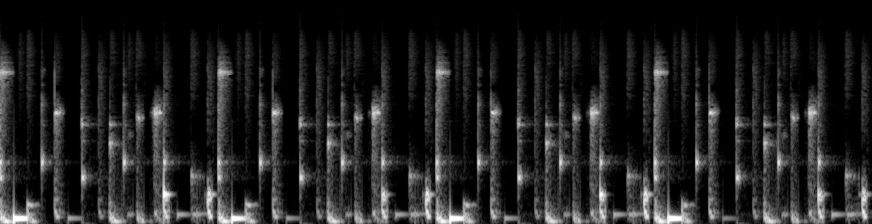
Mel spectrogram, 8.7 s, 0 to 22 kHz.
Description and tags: Squirly Perc 110
gloopy blippy bloopy percussion loop. Number at end indicates tempo
percussion, loop, electronic, drumloop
